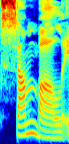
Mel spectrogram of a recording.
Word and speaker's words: sambal: For our listeners who may not know what sambal is, and am I saying it correctly? – Yes, you're saying it correctly. Sambal is how I say it. That is correct.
